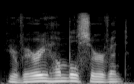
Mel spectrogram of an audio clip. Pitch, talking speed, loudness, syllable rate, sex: 130 Hz, 180 wpm, -15 LUFS, 5.8 syllables/s, male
